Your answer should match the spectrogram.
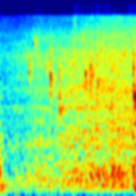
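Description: Steady rush of tap water pouring into a nearly full bathroom sink basin, a continuous close splashing hiss with small gurgles and no voices.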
